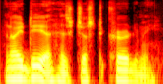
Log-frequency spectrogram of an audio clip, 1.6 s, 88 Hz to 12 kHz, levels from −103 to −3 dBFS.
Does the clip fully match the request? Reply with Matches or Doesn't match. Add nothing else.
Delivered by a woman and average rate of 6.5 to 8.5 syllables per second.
Doesn't match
